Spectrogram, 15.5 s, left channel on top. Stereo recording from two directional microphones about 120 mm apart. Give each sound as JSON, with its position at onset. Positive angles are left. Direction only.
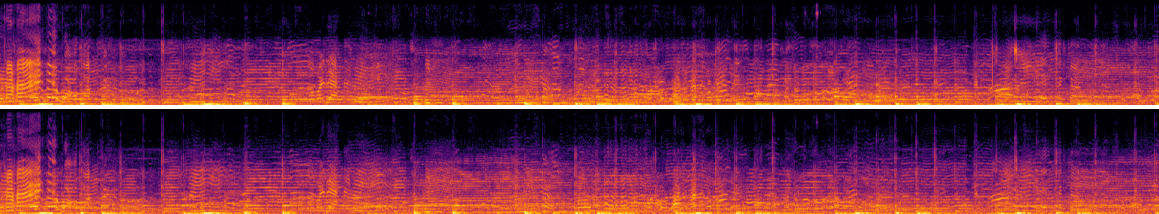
{"t": 0.1, "sound": "music", "side_deg": 25}
{"t": 7.0, "sound": "music", "side_deg": -50}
